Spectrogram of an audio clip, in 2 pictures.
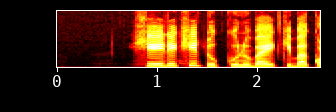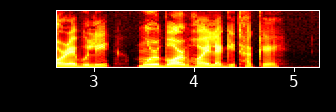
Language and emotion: Assamese, neutral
